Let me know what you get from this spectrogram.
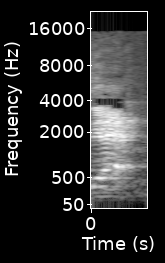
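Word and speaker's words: De'Ath: She's getting her PhD in Vancouver, and her last name is spelled D-E apostrophe capital A-T-H. So it's death.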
